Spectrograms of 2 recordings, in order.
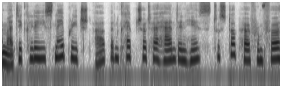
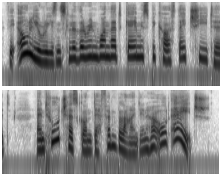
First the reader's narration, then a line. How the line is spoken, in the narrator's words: she exclaimed furiously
